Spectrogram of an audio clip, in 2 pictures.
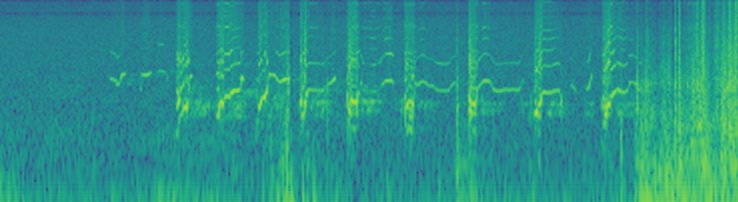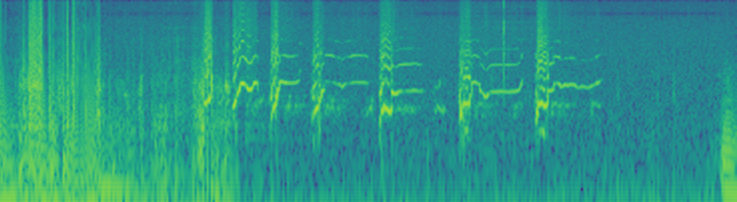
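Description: Excited coyote yips and high wavering howls repeat throughout, rising into a loud, dense chorus of overlapping calls midway before thinning back to scattered yelps, during a coyote hunt.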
